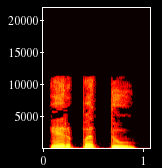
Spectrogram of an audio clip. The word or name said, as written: ಎರ್ಪತ್ತು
